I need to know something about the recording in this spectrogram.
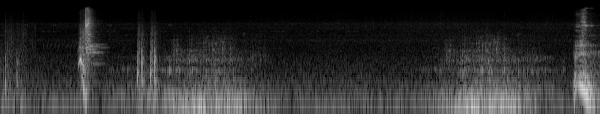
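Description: Feet scuff and thud against a stone wall.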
